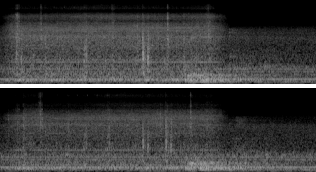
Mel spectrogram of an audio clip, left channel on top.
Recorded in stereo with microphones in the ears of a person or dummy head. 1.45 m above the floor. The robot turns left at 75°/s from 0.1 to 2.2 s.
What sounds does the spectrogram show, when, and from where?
1.7 s a crack: 25° left (ahead or behind), 9.5 m; by 2.9 s 65° left (ahead or behind), 9.5 m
